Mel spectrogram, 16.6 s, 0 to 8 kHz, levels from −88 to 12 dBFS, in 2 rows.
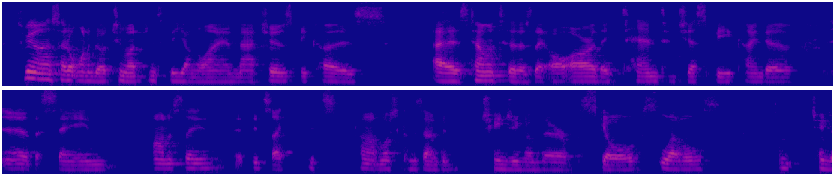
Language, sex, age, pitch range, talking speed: English, male, 20-39, 110-130 Hz, 175 wpm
